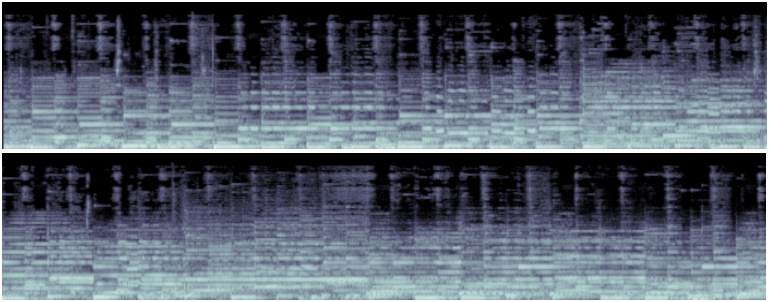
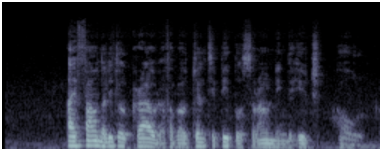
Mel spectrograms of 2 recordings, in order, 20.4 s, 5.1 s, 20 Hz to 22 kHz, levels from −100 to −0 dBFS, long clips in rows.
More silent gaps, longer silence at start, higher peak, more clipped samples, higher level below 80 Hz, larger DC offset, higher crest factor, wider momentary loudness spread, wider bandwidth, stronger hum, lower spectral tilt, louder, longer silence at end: neither; second, 0 s vs 0.85 s; first, -10 dBFS vs -16 dBFS; neither; first, -32 dBFS vs -60 dBFS; neither; second, 10 dB vs 20 dB; second, 2 LU vs 15 LU; first, 13 kHz vs 11.5 kHz; neither; about the same, -8 dB/octave vs -7.5 dB/octave; first, -20 LUFS vs -37 LUFS; about the same, 0 s vs 0 s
